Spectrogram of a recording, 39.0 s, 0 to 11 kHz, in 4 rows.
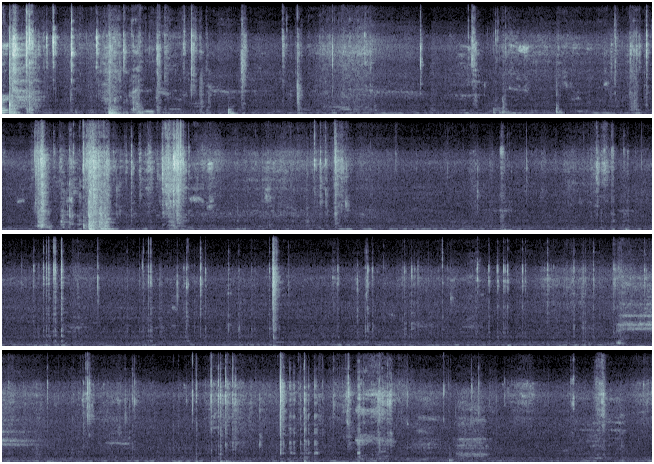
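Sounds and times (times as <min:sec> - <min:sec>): hand tools and wires clicking: 0:29.8 - 0:36.9.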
